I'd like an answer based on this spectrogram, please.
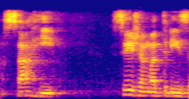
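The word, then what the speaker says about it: Sarrus: Se pronuncia assim, tá? Sarry.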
